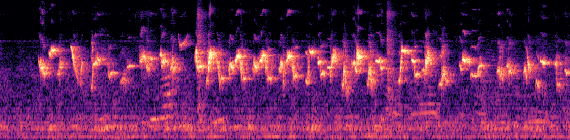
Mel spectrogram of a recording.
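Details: Lively budgerigar (Melopsittacus undulatus) song starts after a short quiet moment, then runs as an unbroken, fast twittering warble of squeaky chirps and clicks for about six seconds over a faint low hum.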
